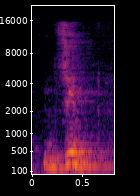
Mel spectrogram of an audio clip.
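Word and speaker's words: gin: even the clever जिन अब ये शब्द देखिए आप जिन इसमें डी साइलेंट है इसको हम बोलेंगे जिन जिन होते हैं ना अलादीन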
